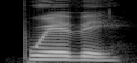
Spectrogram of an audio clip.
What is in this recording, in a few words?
"puede", Spanish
